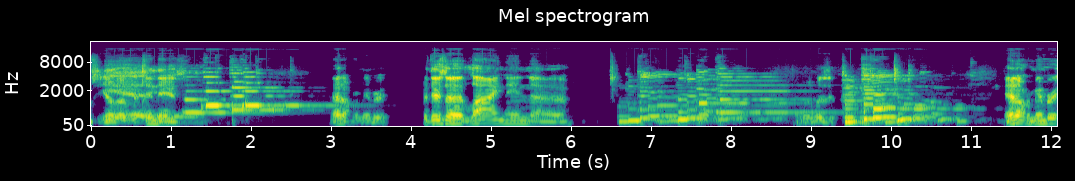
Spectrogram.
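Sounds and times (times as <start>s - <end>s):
electric guitar notes: 0.1s - 3.2s, 6.5s - 11.2s.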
